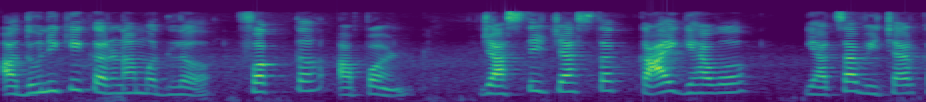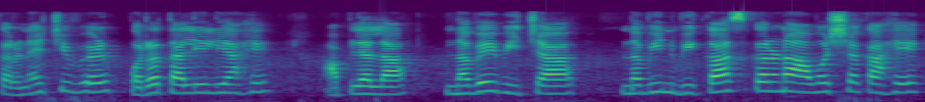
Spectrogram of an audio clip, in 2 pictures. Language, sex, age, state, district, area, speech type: Marathi, female, 60+, Maharashtra, Nanded, urban, spontaneous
